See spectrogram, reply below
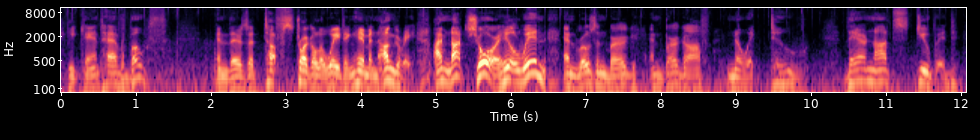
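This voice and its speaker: An actor playing a shrewd, persuasive medieval margrave with an emphatic, aristocratic manner in a game cutscene. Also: male voice, mid-range voice, animated, slow pace, fairly bright tone, a little hiss or hum. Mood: confident. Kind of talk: dramatic game cutscene acting.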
